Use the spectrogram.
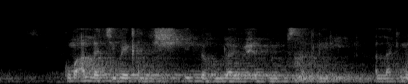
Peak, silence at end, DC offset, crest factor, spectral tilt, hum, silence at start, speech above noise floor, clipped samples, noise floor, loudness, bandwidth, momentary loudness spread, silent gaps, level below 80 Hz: -14 dBFS; 0 s; under 0.1%; 18 dB; -7 dB/octave; none; 0 s; 25 dB; under 0.1%; -56 dBFS; -32 LUFS; 5.8 kHz; 8 LU; none; -70 dBFS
